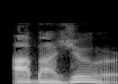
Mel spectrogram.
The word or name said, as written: abat jour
